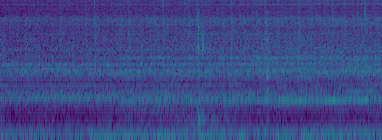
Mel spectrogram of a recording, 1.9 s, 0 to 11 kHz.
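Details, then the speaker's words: Culligan Gold Series 9 water softener showing error 1H, forced regeneration, mic close to valve: steady gear-motor whir with faint ratcheting ticks at the 3 and 9 positions; control valve drive motor straining, to be lubricated with non-lithium grease. "and you can hear that it's still straining listen to it I'll get the mic closer to it there and again there so at the three and N position"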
